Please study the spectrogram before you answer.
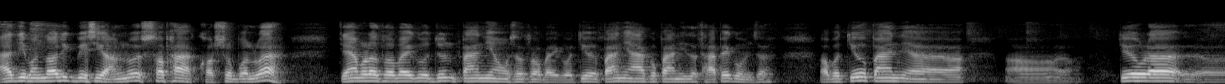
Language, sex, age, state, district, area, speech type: Nepali, male, 60+, West Bengal, Kalimpong, rural, spontaneous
